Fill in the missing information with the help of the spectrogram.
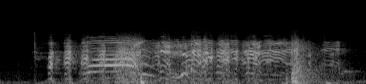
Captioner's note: men laughing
